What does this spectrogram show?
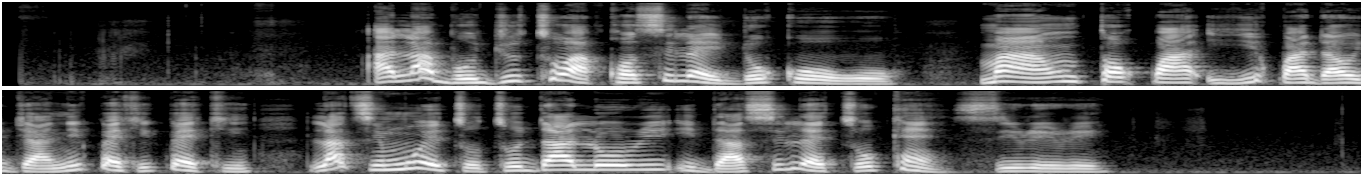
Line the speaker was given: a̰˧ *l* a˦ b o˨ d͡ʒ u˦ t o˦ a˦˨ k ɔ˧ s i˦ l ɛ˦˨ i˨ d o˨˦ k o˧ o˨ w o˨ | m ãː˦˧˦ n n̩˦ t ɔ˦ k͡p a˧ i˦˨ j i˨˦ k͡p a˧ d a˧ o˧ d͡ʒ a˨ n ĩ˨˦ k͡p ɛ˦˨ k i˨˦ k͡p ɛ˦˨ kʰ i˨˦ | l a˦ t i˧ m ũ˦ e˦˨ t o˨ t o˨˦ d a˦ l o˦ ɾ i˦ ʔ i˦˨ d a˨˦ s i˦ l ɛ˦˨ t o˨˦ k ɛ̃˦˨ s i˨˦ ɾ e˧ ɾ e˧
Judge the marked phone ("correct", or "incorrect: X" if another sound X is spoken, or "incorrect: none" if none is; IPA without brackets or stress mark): correct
